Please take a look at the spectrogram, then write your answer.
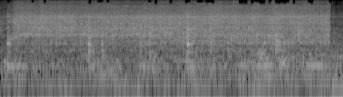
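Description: Garlic hits a pan of onions already fried deep brown for a chicken curry, giving a steady, close sizzle with a few soft stirring scrapes and no talk.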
